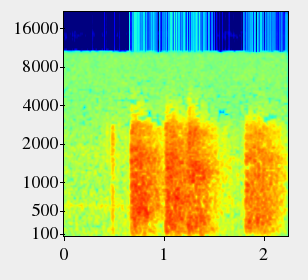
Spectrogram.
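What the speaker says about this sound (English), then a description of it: "when we hear the explosion, we'll start moving in" Hand grenade blasts go off at an ammunition supply dump in a 1935 war action serial. A small pop is followed by three loud, heavy crumps in close succession, each with a short ragged rumble.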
